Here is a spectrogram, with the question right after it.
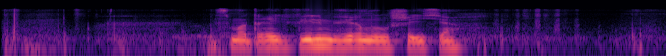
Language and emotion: Russian, neutral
